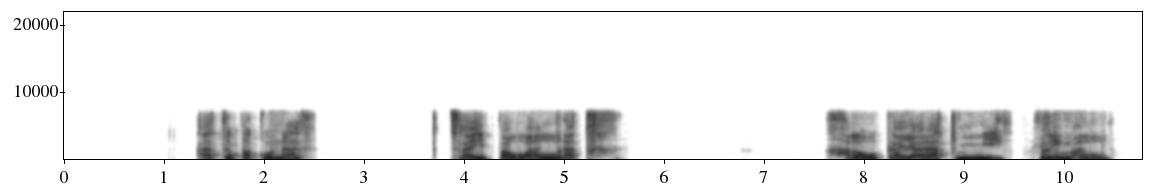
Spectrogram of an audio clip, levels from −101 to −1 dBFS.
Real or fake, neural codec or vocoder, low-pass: fake; codec, 24 kHz, 1.5 kbps, HILCodec; 7.2 kHz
